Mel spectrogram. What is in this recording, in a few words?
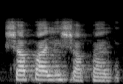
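"sharparly sharparly", Nigerian Pidgin, female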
